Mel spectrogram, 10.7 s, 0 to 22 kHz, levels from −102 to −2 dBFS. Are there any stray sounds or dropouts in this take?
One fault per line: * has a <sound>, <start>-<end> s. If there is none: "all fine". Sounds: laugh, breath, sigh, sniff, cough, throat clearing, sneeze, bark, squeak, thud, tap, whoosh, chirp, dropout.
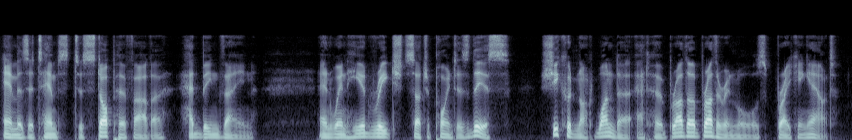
all fine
